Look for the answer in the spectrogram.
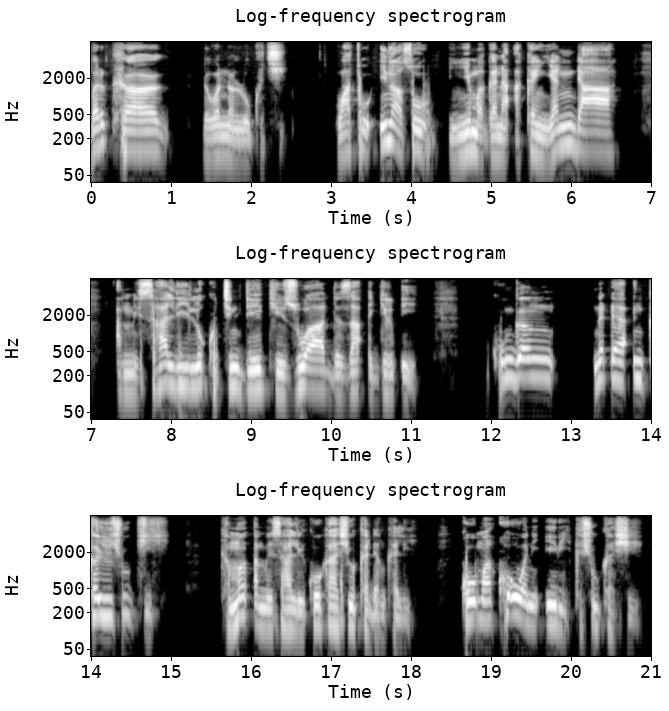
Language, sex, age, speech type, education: Hausa, male, 30-45, spontaneous, tertiary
